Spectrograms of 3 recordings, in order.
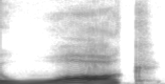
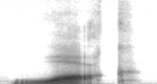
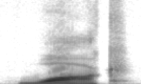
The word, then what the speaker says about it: walk: Mistake number one, pronouncing the l in words like walk and talk. Oh, I hear this constantly. People say walk instead of just walk. The correct way is simply walk and talk with a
